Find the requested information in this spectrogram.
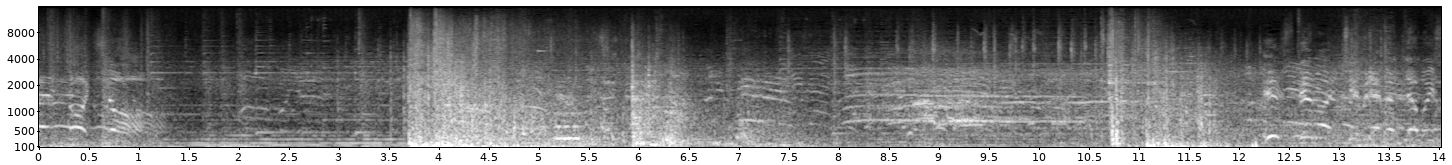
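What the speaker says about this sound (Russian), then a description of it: "Орудие да ощутят гнев нас. Стреляйте в цель точно." Cannon artillery fire in the Age of Empires IV battle game, two heavy booming blasts some seconds apart amid ongoing battle noise, with voiced unit commands spoken in Russian over it.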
